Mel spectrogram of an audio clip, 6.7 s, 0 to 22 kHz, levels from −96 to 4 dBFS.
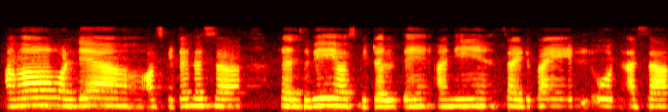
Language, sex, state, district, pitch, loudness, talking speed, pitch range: Konkani, female, Goa, North and South Goa, 235 Hz, -17 LUFS, 105 wpm, 225-245 Hz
